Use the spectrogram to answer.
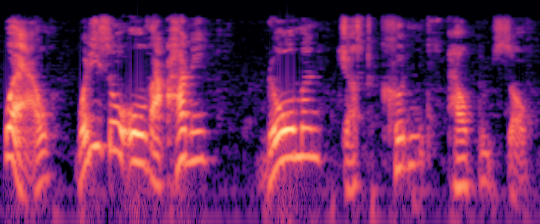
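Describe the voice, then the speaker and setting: A woman's voice: mid-range voice, very animated, slow pace, dark tone, dull audio. A woman hosting a children's storytime, reading expressively and addressing young listeners directly. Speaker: storyteller and host.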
